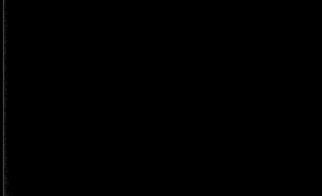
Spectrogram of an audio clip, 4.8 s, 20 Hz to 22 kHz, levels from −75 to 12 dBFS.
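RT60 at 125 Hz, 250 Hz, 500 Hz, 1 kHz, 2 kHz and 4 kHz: 1.1 s, 0.95 s, 0.85 s, 0.65 s, 0.70 s, 0.55 s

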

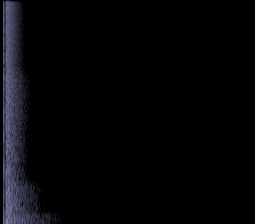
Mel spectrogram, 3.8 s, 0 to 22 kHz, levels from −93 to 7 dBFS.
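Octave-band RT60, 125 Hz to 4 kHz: 1.1 s, 0.85 s, 0.75 s, 0.50 s, 0.45 s, 0.45 s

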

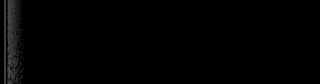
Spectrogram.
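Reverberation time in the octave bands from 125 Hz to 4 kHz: 0.40 s, 0.35 s, 0.40 s, 0.45 s, 0.45 s, 0.40 s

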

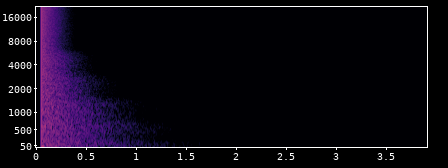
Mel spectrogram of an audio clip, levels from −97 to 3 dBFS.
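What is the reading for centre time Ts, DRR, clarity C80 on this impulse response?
73 ms, -4.0 dB, 3.5 dB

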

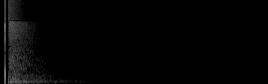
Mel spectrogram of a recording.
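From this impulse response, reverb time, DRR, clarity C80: 1.0 s, 1.0 dB, 4.0 dB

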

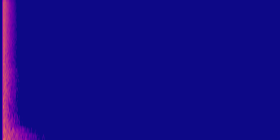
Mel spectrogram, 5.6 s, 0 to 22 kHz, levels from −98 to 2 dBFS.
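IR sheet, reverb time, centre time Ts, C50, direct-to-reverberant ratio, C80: 0.40 s, 29 ms, 6.5 dB, -8.5 dB, 12.0 dB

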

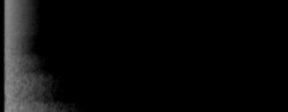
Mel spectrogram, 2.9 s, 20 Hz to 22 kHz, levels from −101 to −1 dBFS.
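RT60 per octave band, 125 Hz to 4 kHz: 0.85 s, 0.75 s, 0.65 s, 0.60 s, 0.45 s, 0.35 s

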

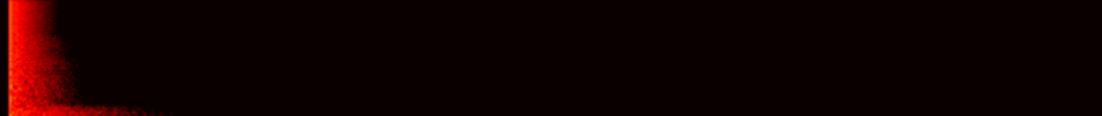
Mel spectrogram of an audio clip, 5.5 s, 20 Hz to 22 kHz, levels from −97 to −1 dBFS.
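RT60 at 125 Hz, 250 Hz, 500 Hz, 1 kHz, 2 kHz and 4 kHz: 1.1 s, 1.0 s, 0.65 s, 0.50 s, 0.50 s, 0.40 s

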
